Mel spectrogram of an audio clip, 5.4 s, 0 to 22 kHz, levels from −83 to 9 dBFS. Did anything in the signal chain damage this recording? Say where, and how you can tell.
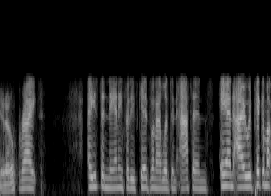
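Yes: the speech sounds muffled and hoarse throughout, with nothing above 4.4 kHz. That points to heavy Opus voice compression at the codec stage, in narrowband SILK mode at roughly 8 kbps.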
